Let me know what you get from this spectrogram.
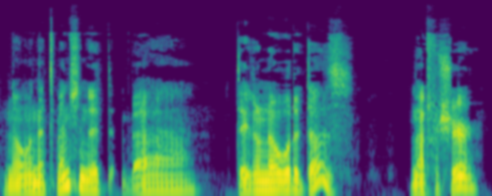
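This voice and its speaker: A man's voice: mid-range voice, lively intonation, mellow, no room sound, clean studio sound, lightly acted. An actor playing an awkward, insecure male radio DJ in a video game, stammering and hesitating through his news links. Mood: anxious, unsure. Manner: halting, stammering, hesitant, awkward, self-doubting. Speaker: radio DJ character.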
